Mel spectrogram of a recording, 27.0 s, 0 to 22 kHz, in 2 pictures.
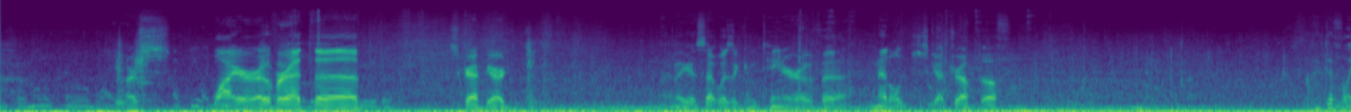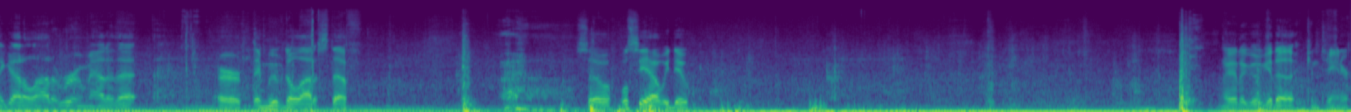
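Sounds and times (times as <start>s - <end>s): truck engine low rumble: 0.0s - 27.0s.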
